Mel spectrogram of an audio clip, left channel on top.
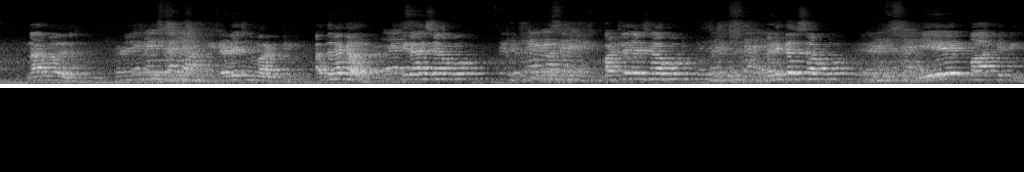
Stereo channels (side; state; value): right; silent; 66 dB below the other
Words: normal traditional marketing అంతేనా కదా? Kirana shop, fertilizer shop, medical shop, ఏ మార్కెటింగ్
